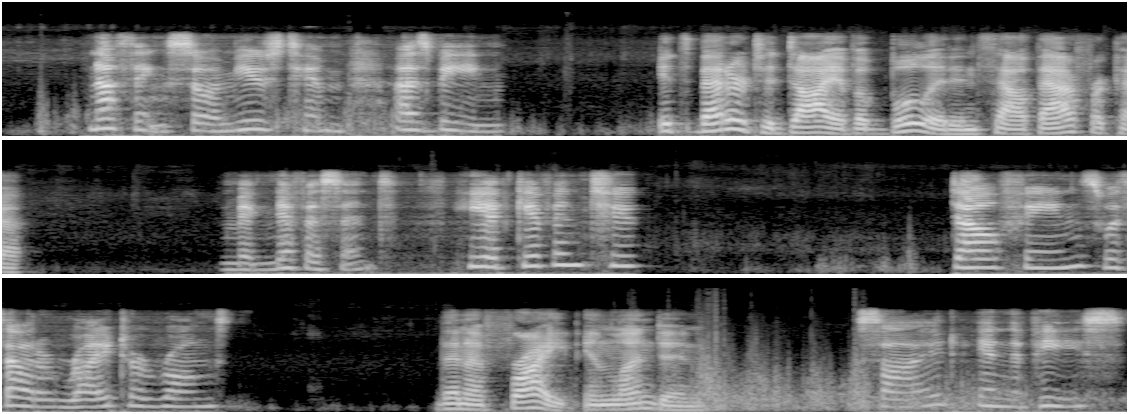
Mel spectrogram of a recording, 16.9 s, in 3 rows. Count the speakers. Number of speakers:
two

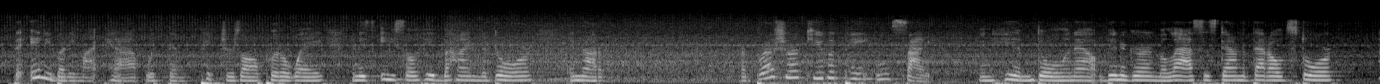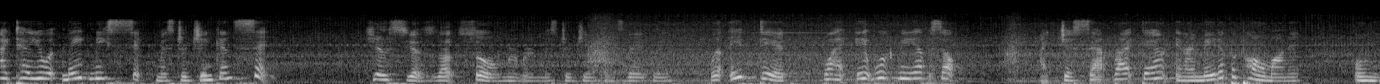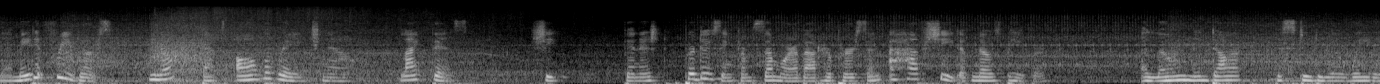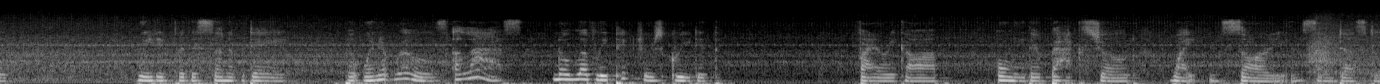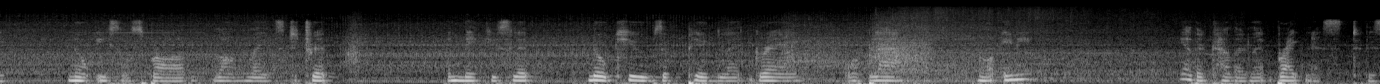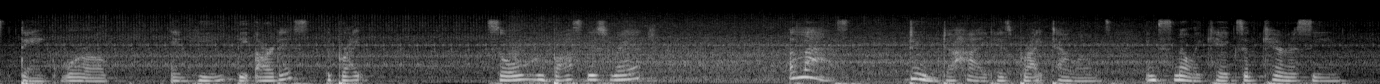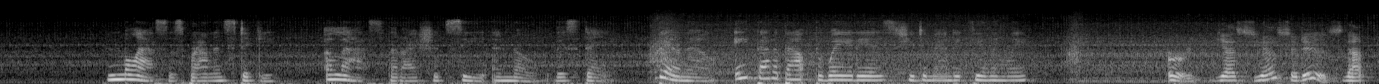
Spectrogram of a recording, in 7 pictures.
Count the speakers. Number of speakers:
one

